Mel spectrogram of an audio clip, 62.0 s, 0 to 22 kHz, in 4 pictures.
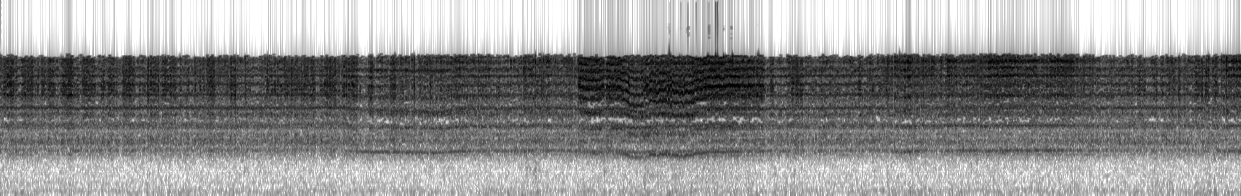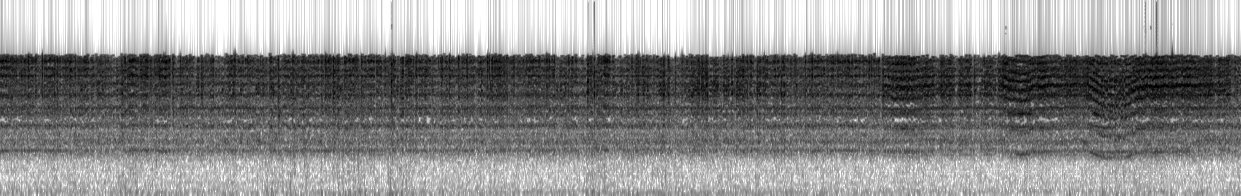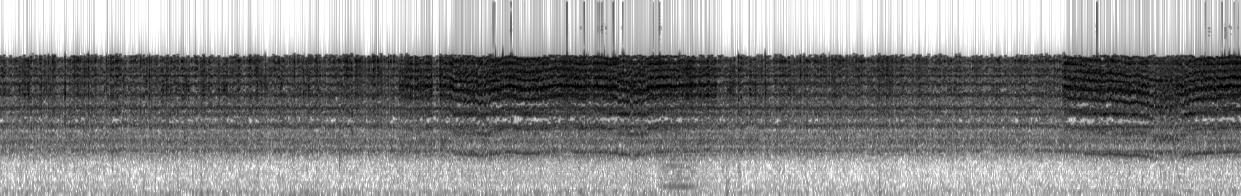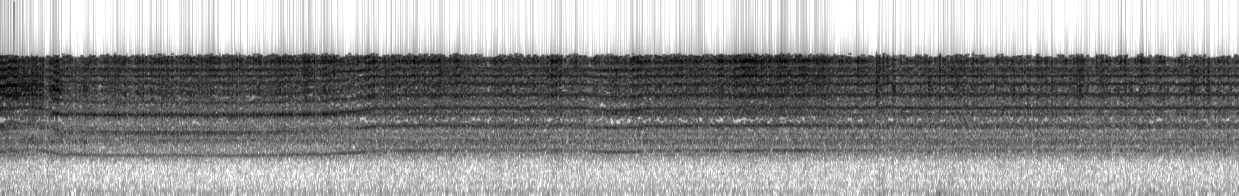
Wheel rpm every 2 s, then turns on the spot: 230, 230, 220, 230, 230, 230, 230, 230, 240, 240, 240, 230, 240, 230, 220, 230, 240, 240, 220, 230, 230, 230, 220, 220, 200, 220, 230, 230, 230, 230, 230.
none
